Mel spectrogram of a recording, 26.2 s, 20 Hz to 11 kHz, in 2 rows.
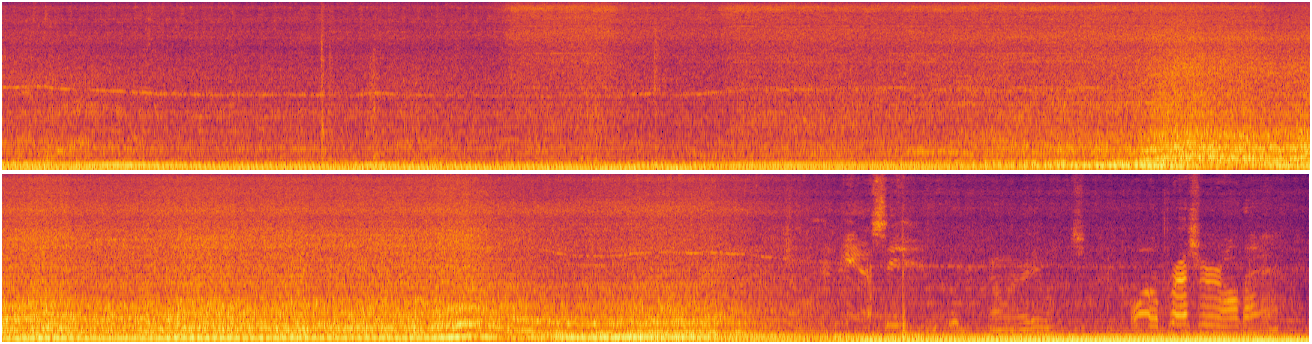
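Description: A 2005 Hummer H2 with a 6.0L LQ4 V8 idles with a steady low drone, its pitch shifting as the transmission engages, while someone talks nearby.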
